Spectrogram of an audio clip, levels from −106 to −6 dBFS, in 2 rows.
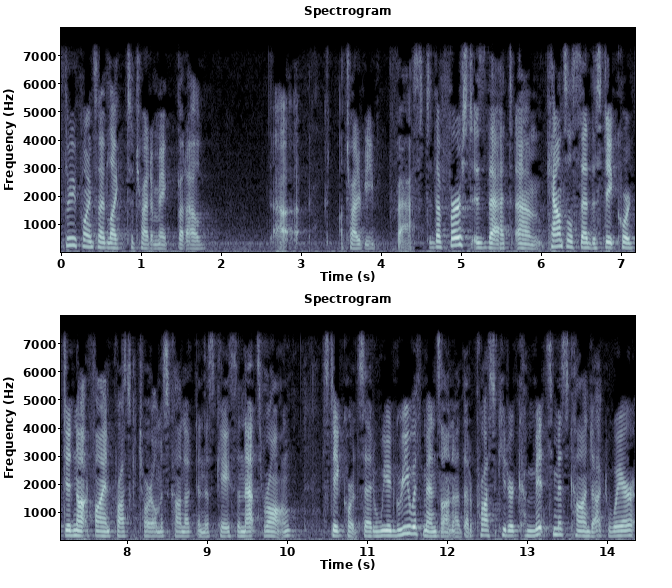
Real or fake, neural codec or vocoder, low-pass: fake; vocoder, 22.05 kHz, 80 mel bands, Vocos; 7.2 kHz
